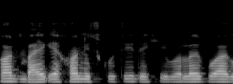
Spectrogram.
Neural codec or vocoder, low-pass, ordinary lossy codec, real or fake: none; none; none; real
